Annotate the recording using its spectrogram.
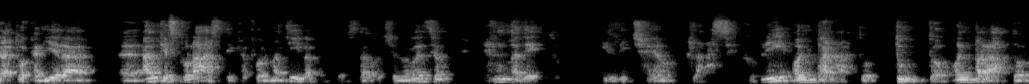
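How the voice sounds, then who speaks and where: A man at a moderate pace, with audible room echo and a quiet background. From Italy. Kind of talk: webinar presentation. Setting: online webinar. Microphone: video call.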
